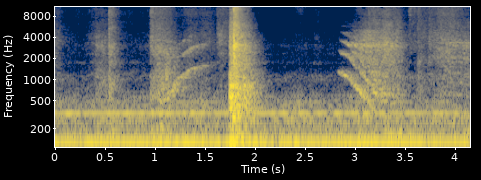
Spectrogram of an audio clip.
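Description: A door being handled: a sharp knock a little under two seconds in, with faint creaking glides just before and after it, over a steady hum.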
